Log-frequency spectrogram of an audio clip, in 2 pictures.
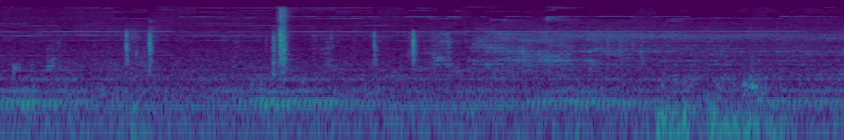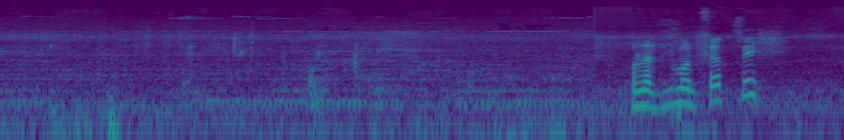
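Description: A fishing reel clicks and whirs as a line is wound in.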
